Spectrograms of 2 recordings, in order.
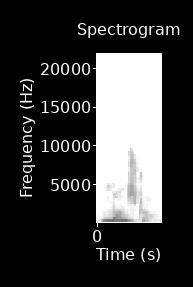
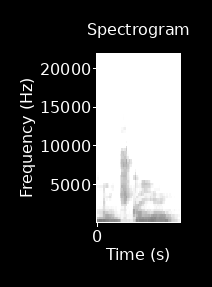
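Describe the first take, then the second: First: Monstruo as MONS-truo, two syllables; correct diphthong. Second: Monstruo slowly as mons-TRÚ-o; wrong hiatus version. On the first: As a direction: stress MONS in monstruo, drawn out. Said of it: "pero así no se pronuncia". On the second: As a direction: stress the u of monstruo, apart from o. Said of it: "No es monstruo". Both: Shown as a demonstration.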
